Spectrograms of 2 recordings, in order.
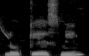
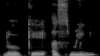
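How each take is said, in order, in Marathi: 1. smin च्या आधीचा स्वर पूर्णपणे गाळला जातो. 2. asmin च्या आधी एक पुसटसा स्वर ऐकू येतो. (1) "त्यावेळेस तो अचा उच्चार लुप्त होऊन जातो" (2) "पुसटसा अ असा उच्चार होतो"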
